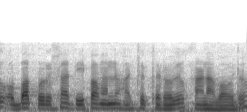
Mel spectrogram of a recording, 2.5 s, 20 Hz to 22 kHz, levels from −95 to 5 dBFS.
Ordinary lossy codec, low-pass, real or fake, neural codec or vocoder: none; 5.4 kHz; fake; codec, 16 kHz in and 24 kHz out, 1.1 kbps, FireRedTTS-2 codec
